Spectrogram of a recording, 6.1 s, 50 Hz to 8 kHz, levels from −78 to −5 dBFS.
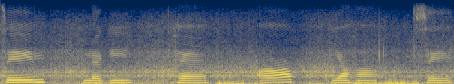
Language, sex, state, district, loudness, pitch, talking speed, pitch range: Hindi, female, Chandigarh, Chandigarh, -14 LUFS, 200 Hz, 60 wpm, 195-225 Hz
